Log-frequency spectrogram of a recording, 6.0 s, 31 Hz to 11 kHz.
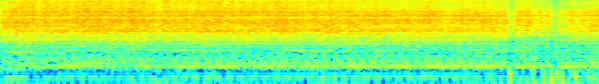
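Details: Port engine of 47 ft Carver motor yacht, around 1000–1500 rpm: even low hum, no metallic grinding or belt chirp; no more noise, belt flaking gone, supercharger hopefully saved.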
